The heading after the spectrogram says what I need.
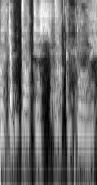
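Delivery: whispered yell, strained, forceful and breathy. Speaker acts out their own reaction while listening to a story, whisper yelling. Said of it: "I just started the whisper yelling".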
